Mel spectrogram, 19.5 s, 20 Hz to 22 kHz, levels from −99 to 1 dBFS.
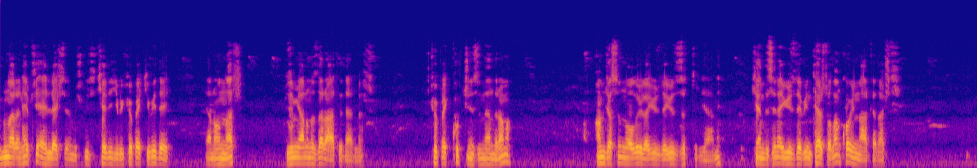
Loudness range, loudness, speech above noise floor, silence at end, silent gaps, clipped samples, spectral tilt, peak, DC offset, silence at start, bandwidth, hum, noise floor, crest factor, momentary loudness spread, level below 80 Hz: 4 LU; -23 LUFS; 40 dB; 1.6 s; none; under 0.1%; -7.5 dB/octave; -4 dBFS; under 0.1%; 0 s; 9.2 kHz; none; -62 dBFS; 20 dB; 12 LU; -62 dBFS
